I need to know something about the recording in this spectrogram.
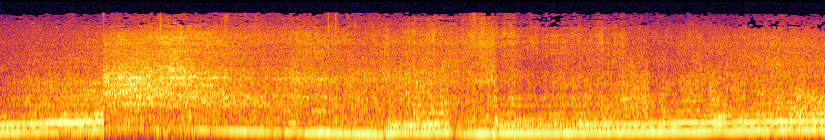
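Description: A rally car engine revs and shifts gears while the car races along a gravel road.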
